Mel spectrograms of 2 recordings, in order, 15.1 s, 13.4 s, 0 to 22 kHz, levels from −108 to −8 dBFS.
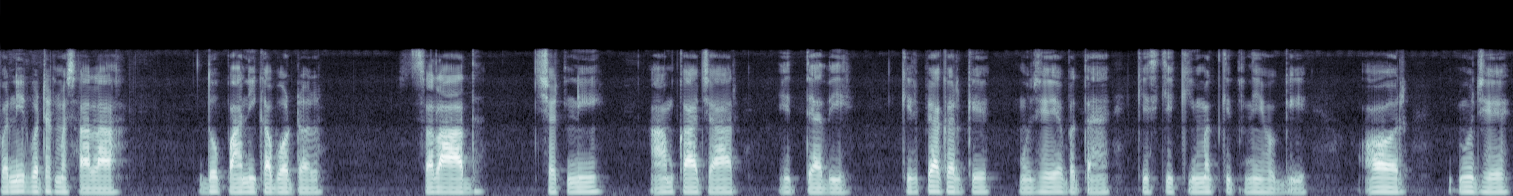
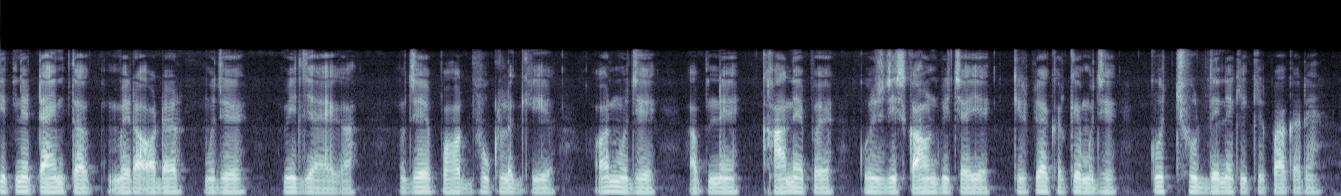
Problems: none marked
